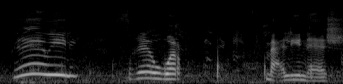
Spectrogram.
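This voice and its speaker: With lively intonation, a woman talks in a Moroccan accent over noticeable background noise. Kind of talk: casual vlog talk to camera.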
